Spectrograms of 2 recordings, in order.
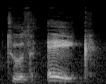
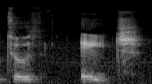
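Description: First: Toothache said as "toothek", ch as a hard k; pronunciation demo. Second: Tooth H with the ch spoken as a separate sound; wrong pronunciation. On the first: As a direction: toothache ending on a k sound. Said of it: "la pronunciación es toothache". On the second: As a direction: tooth H broken apart, the wrong way. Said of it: "no tooth H". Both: Shown as a demonstration.

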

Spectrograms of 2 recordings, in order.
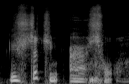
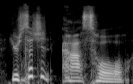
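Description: First: Soft, clenched through gritted teeth. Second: Said in the usual way. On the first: Pretend. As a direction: spit it out with jaw locked. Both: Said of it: "I say through gritted teeth".

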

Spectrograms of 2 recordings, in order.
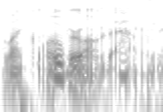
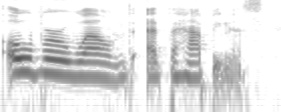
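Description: First: Hushed retake of an awkward phrase; muttered self-correction, whispered; embarrassed whisper. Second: Said in the usual way. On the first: Real, not acted. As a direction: whisper it under your breath, sheepishly. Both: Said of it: "oh, that was so bad to say that".

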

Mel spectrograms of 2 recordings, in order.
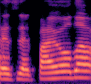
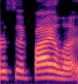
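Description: First: "Viola" said vee-OH-la. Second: "Viola" said VY-uh-la, middle swallowed. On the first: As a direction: say Viola with an "oh" in the middle. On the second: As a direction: say Viola starting like "vie". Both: Shown as a demonstration. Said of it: "is it Viola or is it Viola?".

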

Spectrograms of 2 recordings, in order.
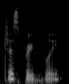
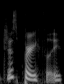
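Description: First: Breathy whispered aside. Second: Said in the usual way. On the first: Shown as a demonstration. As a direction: whisper it softly. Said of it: "Just briefly. (repeat)". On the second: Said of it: "Just briefly. (repeated whispered)".

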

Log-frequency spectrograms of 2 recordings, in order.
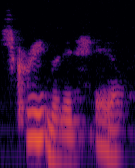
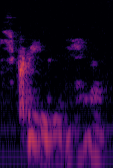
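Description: First: Said in the usual way. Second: Whispered, dying away; hushed repetition trailing off. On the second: Acted. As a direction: let the last repeat fall to a whisper. Repeat fades to whisper.

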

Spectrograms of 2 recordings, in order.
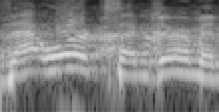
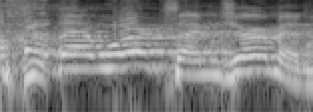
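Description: First: Cheerfully pleased with himself, a bit higher; jovial. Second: Hammed-up cheery, much higher and brighter; mock his breezy pride in being German; jovial. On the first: Retold or imitated. Audience member answering the comic, jovially. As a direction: say it like being German is great news. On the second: Comic mocking the German guy's answer, extra jovial. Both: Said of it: "don't be that jovial about it".

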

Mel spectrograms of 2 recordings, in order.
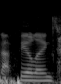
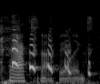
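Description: First: Said in the usual way. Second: Squeaky sarcastic slogan repeat; high mock slogan. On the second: Shown as a demonstration. Co-host mocking the slogan in a high squeak. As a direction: jump way up and chant it. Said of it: "repeated slogan".

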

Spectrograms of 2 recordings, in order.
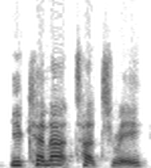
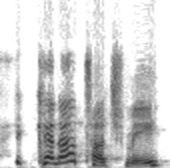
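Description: First: Steady, firmer repeat of the warning; firm refusal. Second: High, giggly no, you're not allowed; laughing while shooing him off; laughing refusal. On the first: Me to the ghost, a firm steady repeat. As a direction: set the boundary plainly. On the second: Me to the ghost, a high laughing refusal. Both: Retold or imitated.

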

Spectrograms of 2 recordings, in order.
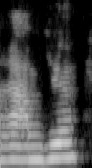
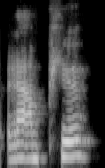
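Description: First: "raamje" said slowly, with no p; faulty diminutive. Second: "raampje" said slowly, with the p sounded; correct diminutive. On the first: Linguist quoting learners' wrong diminutive, carefully pronounced. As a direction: draw out "raamje", m straight into je. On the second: Linguist giving the proper diminutive example, carefully pronounced. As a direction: draw out "raampje" clearly, p before je. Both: Shown as a demonstration.

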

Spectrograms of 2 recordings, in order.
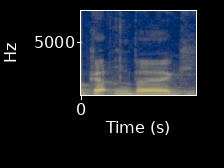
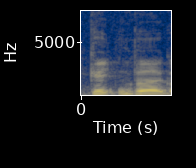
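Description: First: "Gutenberg" said as GUT-en-berg; short u in Gutenberg. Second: "Gutenberg" said as GOO-ten-berg; long oo in Gutenberg. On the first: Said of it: "you say, uh, Gutenberg". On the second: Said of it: "so I say Gutenberg". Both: Shown as a demonstration.

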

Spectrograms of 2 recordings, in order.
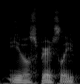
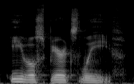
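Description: First: Softer, quick echo of the prompt; repeated prayer line. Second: Measured prayer command; prayer leader's line. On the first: Tab repeating the prayer, soft echo. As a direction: repeat it back quietly. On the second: Leading Tab against evil spirits, measured prompt. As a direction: give the line to be repeated. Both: Retold or imitated. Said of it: "repeat after me prayer".

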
